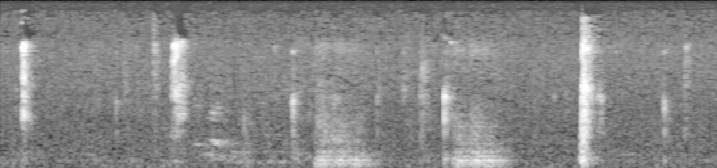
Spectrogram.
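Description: Several sharp, brief sneezes from cats, with soft snuffles and small vocal sounds between them.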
